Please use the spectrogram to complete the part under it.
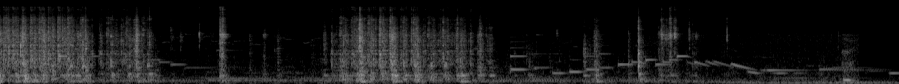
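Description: A sewing machine back stitching while a bag is made, running in close, loud bursts of rapid mechanical stitching with short pauses between runs.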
